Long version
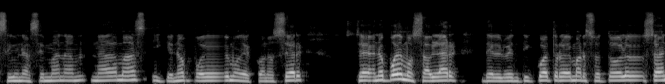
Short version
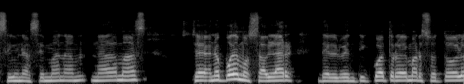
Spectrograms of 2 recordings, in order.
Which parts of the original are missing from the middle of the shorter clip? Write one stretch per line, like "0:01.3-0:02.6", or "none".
0:01.5-0:03.2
